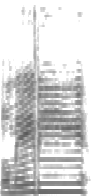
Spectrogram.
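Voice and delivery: normal talking voice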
